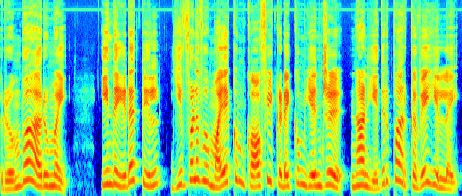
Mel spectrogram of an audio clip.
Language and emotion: Tamil, surprised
